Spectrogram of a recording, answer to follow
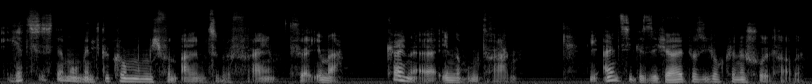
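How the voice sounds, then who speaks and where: An actor in a 1960s German radio play, playing a lonely, evasive, brooding man with a hesitant, halting delivery. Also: lowish voice, huge pitch swings, creaky, slight background noise, exaggerated voice. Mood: bitterly brooding. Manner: hesitant, halting, self-questioning.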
